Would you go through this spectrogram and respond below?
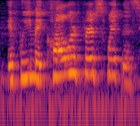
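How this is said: The voice sounds nasal.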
